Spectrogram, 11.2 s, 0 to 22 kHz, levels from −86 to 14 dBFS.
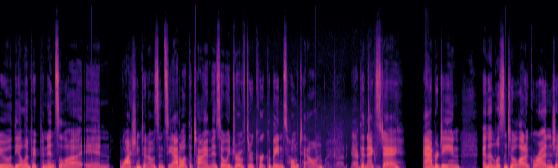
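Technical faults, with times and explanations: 1.83, 3.91, 4.86 (just after "and so we"), 6.31 and 10.11 s, dropped samples: five single sharp clicks, each likely from a fraction of a millisecond of samples going missing, so the waveform leaps abruptly to a later value, too briefly to remove any sound.
4.68 to 7.98 s, DECT cordless phone buzz: starting just after "and so we", a nearby DECT handset or base sends radio bursts 100 times a second that the audio circuitry rectifies, adding a thin, steady 100 Hz buzz rich in harmonics, about 40 dB below the speech.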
